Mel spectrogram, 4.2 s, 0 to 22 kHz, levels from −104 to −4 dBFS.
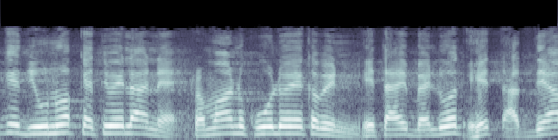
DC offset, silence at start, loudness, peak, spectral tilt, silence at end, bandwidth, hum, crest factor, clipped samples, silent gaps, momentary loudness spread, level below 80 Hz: under 0.1%; 0 s; -15 LUFS; -2 dBFS; -5 dB/octave; 0 s; 9.8 kHz; none; 12 dB; under 0.1%; none; 6 LU; -54 dBFS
